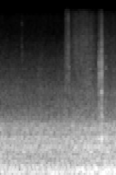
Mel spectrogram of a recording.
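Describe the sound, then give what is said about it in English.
Steady, dense morning rush-hour road traffic rumble on the way into Boston, with heavy low-frequency engine noise, like being in a car amid busy traffic beside a truck, with brief hissing bursts like air brakes. “This is morning rush hour traffic.”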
